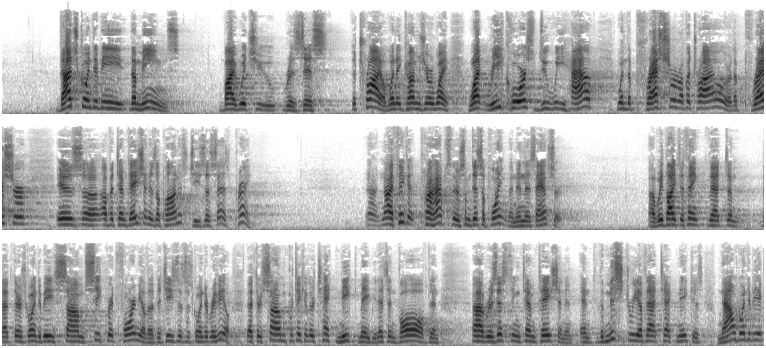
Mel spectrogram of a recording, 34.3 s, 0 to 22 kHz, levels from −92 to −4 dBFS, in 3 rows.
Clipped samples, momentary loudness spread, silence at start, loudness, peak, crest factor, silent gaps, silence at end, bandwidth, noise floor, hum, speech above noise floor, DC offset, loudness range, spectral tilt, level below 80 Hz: under 0.1%; 13 LU; 0.45 s; -21 LUFS; 0 dBFS; 22 dB; none; 0 s; 16 kHz; -52 dBFS; none; 31 dB; under 0.1%; 6 LU; -3 dB/octave; -54 dBFS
